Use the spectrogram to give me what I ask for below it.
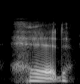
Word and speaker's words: head: higher head head hat if you have trouble finding the e as in head say yes because it's the same vowel and Nobody messes up yes yes head but if you are trying to say head and it sounds like had then you know your jaw was too open had head and Hut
